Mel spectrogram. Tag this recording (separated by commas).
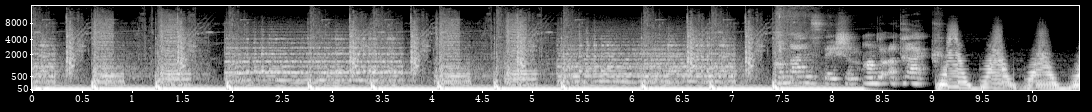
Dubstep, Speech, Music, Electronic music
